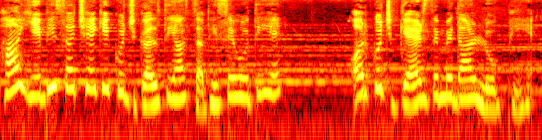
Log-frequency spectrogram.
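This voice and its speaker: A woman's voice: a little high, lively intonation, normal speed. A woman reading scripted story narration as a storyteller. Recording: music behind the narration.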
